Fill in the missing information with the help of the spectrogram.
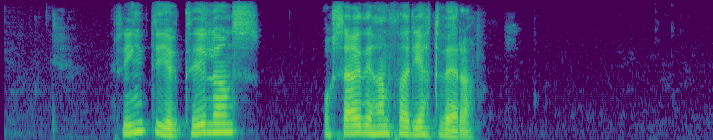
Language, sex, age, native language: Icelandic, male, 50-59, Icelandic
